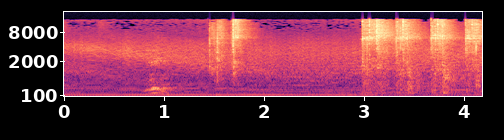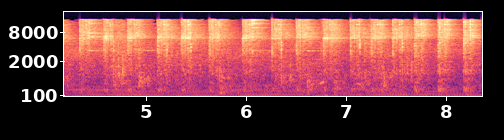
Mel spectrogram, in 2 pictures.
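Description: TTI 085M electric airsoft gun firing a fast, uneven string of shots, roughly five to six a second, starting about three seconds in.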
